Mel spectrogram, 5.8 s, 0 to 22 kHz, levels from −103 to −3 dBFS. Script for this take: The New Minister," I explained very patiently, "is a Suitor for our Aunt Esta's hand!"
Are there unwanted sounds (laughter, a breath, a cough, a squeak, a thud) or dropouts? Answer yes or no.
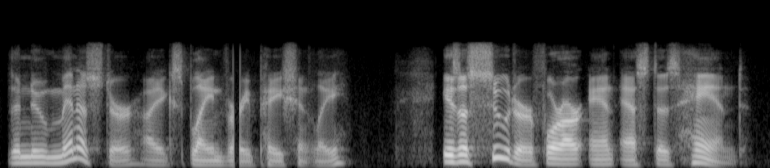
yes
